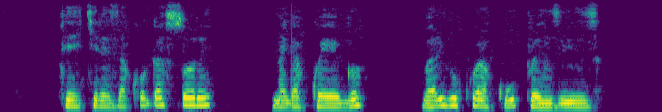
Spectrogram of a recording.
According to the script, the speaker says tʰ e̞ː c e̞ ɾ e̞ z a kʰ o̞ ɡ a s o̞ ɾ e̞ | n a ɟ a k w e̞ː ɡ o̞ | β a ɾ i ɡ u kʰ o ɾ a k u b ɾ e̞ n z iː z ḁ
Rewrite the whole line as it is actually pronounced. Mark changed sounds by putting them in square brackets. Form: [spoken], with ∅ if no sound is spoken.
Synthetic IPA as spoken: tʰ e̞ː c e̞ ɾ e̞ z a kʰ o̞ ɡ a s o̞ ɾ e̞ | n a [ɡ] a k w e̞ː ɡ o̞ | β a ɾ i ɡ u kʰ o ɾ a k u [p] ɾ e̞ n z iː z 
